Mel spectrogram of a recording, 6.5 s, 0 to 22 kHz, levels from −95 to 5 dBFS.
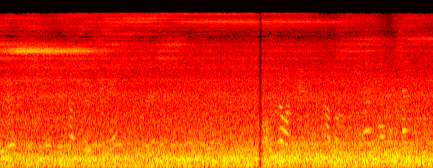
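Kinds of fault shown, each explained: Short concealed packet loss: About 40 ms of audio arrived too late or not at all, near 3.87 to 3.93 s. The receiver covered the gap by extending the preceding sound, then blended back into the real signal. It is heard as a brief smear or wobble.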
